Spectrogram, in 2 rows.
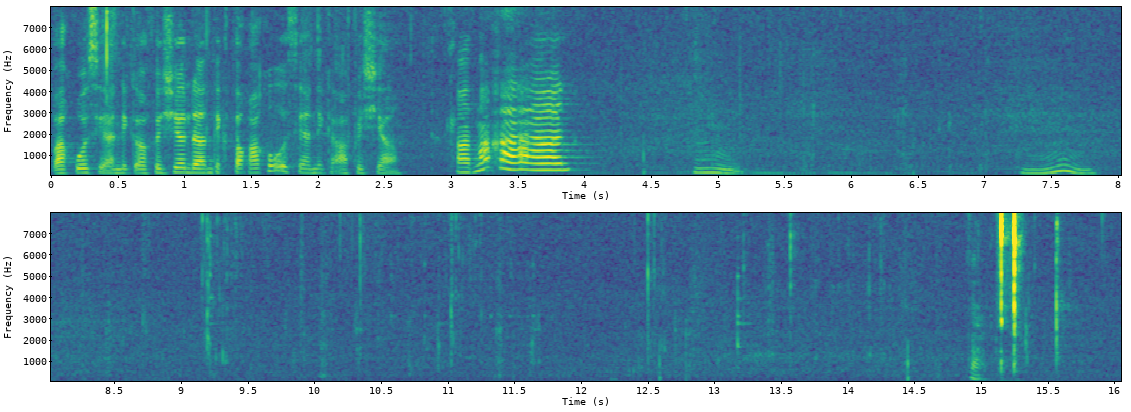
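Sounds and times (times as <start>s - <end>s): person chewing food: 5.2s - 7.6s, 8.2s - 15.7s.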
